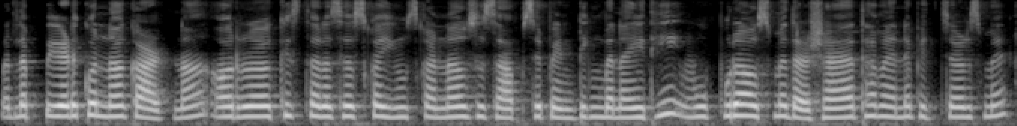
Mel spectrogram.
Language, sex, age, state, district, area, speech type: Hindi, female, 30-45, Madhya Pradesh, Ujjain, urban, spontaneous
